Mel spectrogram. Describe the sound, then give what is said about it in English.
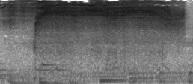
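A voice imitates a snake with one long, loud hiss held for about two seconds, sharp and breathy, then cutting off abruptly. “"I'm in it," the bone growled, and it began to hiss like a snake.”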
